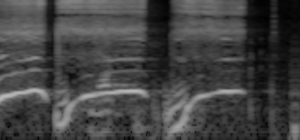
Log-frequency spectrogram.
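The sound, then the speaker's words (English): A voice imitates a robot with two buzzy, mechanical phrases, each swooping up from a low pitch into a steady whine over a harsh hiss, separated by brief pauses. “Here's how I would have done robot.”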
